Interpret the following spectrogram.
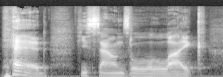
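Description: A man co-hosting a podcast in casual chat, halting and repeating words while searching for phrasing. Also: lowish voice, fairly even intonation, noisy background. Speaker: podcast co-host. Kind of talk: casual chat reviewing manga.

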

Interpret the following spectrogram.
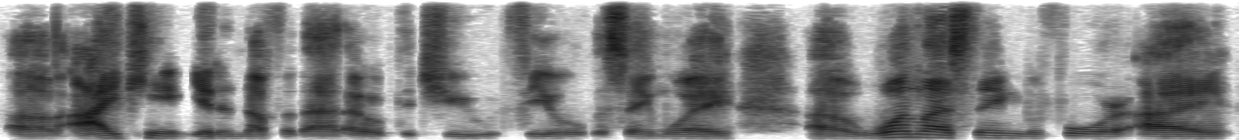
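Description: A man's voice: on the low side, a little slow, dry recording, low-quality recording. A man hosting a drag racing podcast, talking casually with many fillers while getting over a cold that has nearly taken his voice. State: recovering from a cold, near losing voice. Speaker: podcast host. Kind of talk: podcast interview.

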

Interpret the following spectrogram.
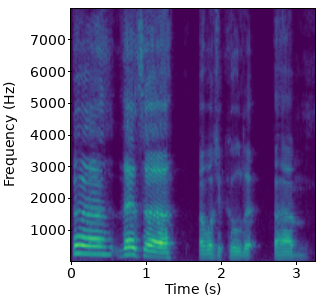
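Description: A man's voice: a little high, very animated, a little slow, gravelly, clean tone. A man co-hosting a casual gaming podcast, talking wryly and conversationally. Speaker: podcast co-host.

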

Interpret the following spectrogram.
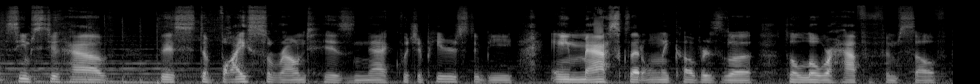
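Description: A man narrating a tabletop roleplaying game as game master, improvising his descriptions in halting phrases. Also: on the low side, flat delivery, pushed and bright. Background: background music.

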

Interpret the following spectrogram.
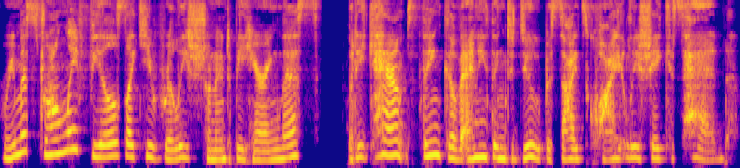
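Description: A woman reading a story aloud as its narrator, in a measured storytelling manner. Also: mid-range voice, dark tone, slightly rough. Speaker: fiction narrator.

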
